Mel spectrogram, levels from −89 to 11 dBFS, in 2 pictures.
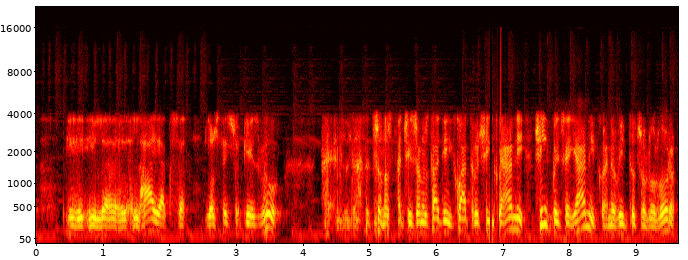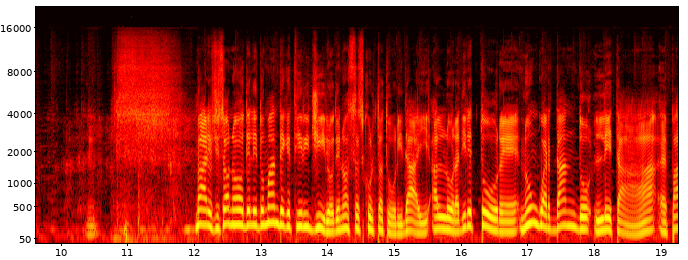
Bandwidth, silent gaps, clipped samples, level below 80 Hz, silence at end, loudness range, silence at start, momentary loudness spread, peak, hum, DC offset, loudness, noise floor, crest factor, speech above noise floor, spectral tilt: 15 kHz; none; under 0.1%; -50 dBFS; 0 s; 6 LU; 0.45 s; 12 LU; -2 dBFS; none; under 0.1%; -20 LUFS; -49 dBFS; 18 dB; 30 dB; -6 dB/octave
